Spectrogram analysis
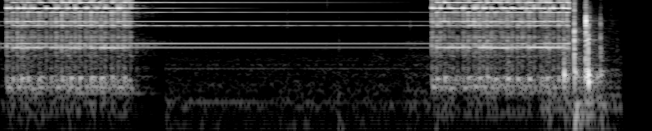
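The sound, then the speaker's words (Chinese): A telephone rings in a detective agency office. Two bright, steady bell-like rings are separated by a pause, and a short burst of clattering follows the second ring. “有电话。”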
